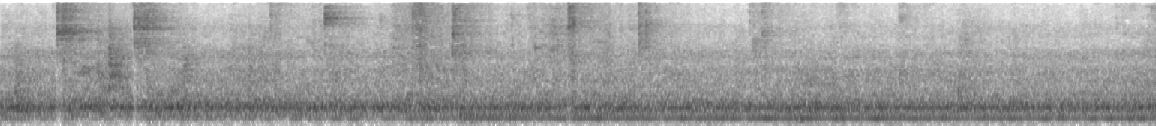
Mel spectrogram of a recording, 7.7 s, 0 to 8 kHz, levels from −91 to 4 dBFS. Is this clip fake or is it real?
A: real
